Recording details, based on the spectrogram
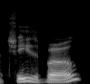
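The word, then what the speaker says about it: Chesbro: is trout for Canada chesboro or cheeseboro as it's properly pronounced is tied with tr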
